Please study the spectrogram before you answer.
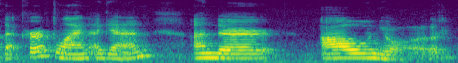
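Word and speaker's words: ognor: Yeah, so just rao, ow. It's almost like you're saying the word ow, right? Like, ow, that hurts. It's that same, it's actually a very similar vowel sound. Sospira aunor. So you can almost think of just saying ow there.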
